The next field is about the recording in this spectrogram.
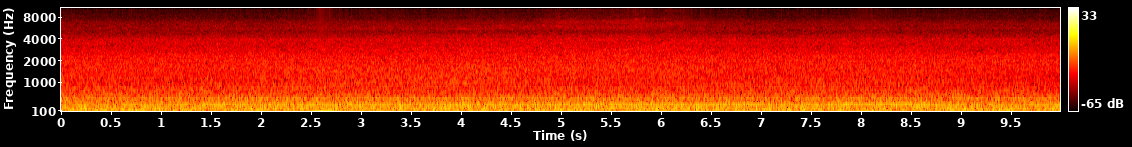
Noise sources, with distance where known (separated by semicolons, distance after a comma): engine of unclear size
